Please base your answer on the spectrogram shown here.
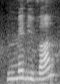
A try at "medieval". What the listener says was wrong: Yeah, medieval. You said medieval. You need to say medieval. Different stress.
